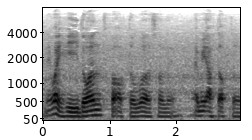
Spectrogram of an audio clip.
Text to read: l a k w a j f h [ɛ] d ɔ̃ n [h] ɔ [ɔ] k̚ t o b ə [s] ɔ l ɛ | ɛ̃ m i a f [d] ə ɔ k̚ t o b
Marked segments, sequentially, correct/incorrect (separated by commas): incorrect, incorrect, correct, correct, incorrect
